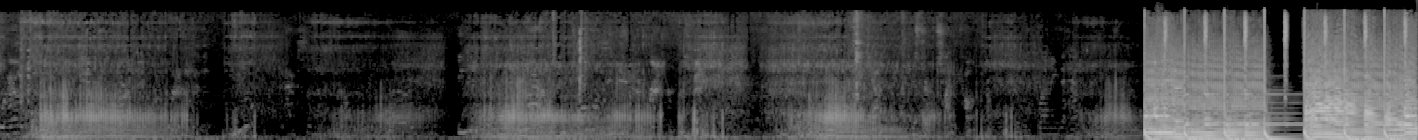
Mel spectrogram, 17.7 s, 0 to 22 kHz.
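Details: Sleeping toddler snoring: regular, low, rumbling snores with each breath, about 13 a minute; loud music begins at the end.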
